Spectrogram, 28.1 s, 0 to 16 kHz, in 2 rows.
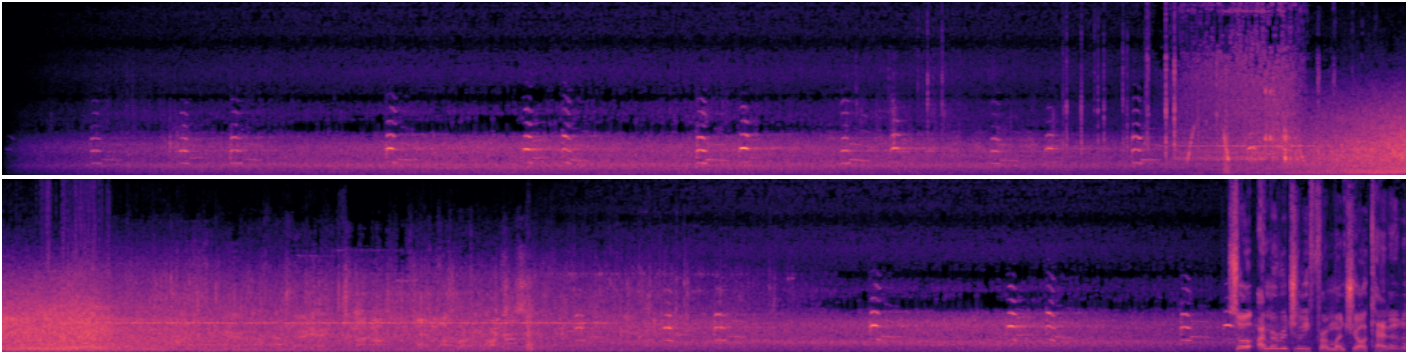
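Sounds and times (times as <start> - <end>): steady background hiss: 1.4 - 13.1, 19.8 - 25.9
birds short calls: 1.7 - 13.1, 19.8 - 26.0
sharp clicks: 2.1 - 13.7.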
